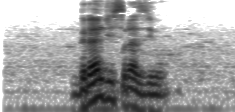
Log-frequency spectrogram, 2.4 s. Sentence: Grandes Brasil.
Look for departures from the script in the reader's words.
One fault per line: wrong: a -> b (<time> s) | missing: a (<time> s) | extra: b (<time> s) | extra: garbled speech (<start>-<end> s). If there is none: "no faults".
no faults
